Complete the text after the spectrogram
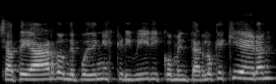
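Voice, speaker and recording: A woman speaks with a Venezuelan accent at a high pitch. Her intonation is monotone and flat. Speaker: webinar host. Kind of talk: webinar moderation. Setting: video call.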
